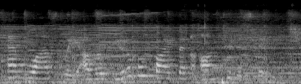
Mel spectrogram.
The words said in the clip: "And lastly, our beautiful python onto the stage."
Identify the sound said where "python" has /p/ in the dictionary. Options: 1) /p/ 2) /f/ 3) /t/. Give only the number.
2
